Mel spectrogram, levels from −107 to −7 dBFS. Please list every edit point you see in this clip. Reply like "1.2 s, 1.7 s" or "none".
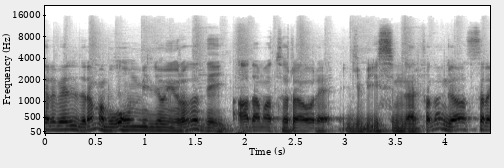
1.9 s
